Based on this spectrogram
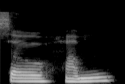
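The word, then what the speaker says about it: Soham: Of course, the mantra that is a universal mantra is so hum and it's uh the sound of the breath is sometimes described as and as you're inhaling the sound is so you exhale it's hum. So it's spelled so s o h a m but it's pronounced hum.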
